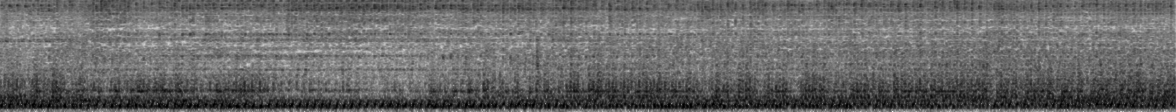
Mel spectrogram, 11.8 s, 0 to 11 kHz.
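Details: Incomplete 5 hp Briggs and Stratton single-cylinder engine, rebuilt and restarted. Steady, even putter with a deep low thump, no knocks or misses; only some WD40 smoke burning off the muffler.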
